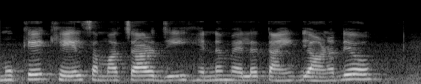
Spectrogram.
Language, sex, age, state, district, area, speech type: Sindhi, female, 45-60, Maharashtra, Mumbai Suburban, urban, read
